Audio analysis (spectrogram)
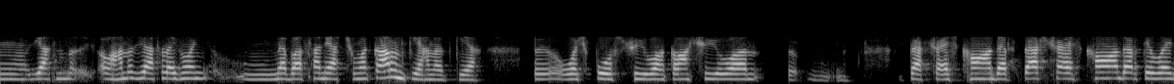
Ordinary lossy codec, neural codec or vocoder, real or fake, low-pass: none; none; real; 3.6 kHz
